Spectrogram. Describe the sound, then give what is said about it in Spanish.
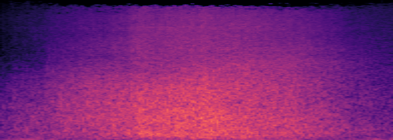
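Sea waves wash in a broad, steady rush that swells to a peak midway and then eases back, with a light breath of wind over the water and no voices, as a rowing boat is pushed into the water and sets out to sea. “Empujaron su embarcación al agua y se hicieron a la mar.”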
